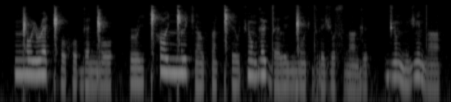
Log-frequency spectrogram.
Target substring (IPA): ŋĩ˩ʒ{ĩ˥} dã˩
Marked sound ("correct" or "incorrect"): correct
